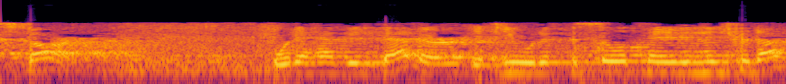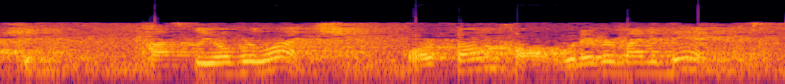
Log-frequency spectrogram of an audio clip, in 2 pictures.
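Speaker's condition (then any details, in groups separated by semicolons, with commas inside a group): No condition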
